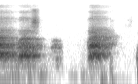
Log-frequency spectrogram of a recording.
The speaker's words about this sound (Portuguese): Tem um cachorro. Tava... Quem é esse cachorro, né? Tem, é a minha, a minha cachorra,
